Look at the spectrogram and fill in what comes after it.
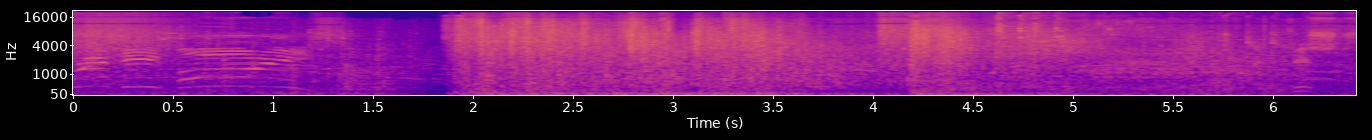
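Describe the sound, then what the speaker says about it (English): Cannon fire from gunboats in Assassin's Creed 3, heavy booming blasts that roll into a long, loud rumbling roar, followed by a second blast, after a brief stretch of shouted talk. "Gunboats are about! Why is he shooting at us?"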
